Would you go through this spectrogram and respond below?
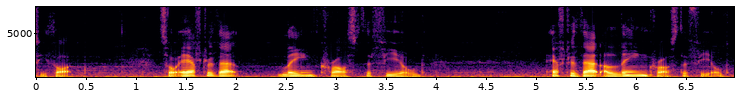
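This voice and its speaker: A man with a lowish, creaky voice reads a children's story aloud in an informal, homemade style. He sometimes trips over a phrase and takes it again. Faint outdoor ambience sits behind him. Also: mellow, slight background noise. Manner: unpolished, stumbles and rereads lines. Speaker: amateur audiobook reader and host. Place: outdoors by a river.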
